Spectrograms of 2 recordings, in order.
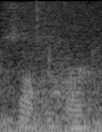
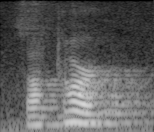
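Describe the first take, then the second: First: "Soft heart" much softer, almost breathed; near-whispered echo. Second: Said in the usual way. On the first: Shown as a demonstration. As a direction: let "Soft heart" fall to a hush.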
